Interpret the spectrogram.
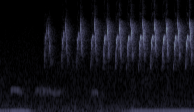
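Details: Energetic bar-winged prinia of the crystal type, singing to provoke other prinias: after a quiet start, a steadily repeated series of about twelve sharp, high, slightly downslurred chirps; low hum and faint soft note.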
